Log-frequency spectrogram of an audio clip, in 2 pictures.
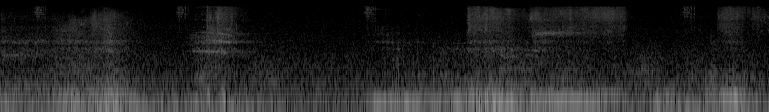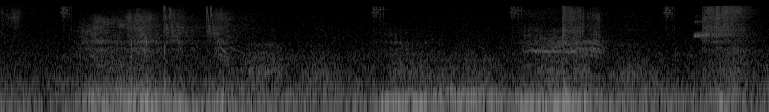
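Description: Lightsabers hum and clash.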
